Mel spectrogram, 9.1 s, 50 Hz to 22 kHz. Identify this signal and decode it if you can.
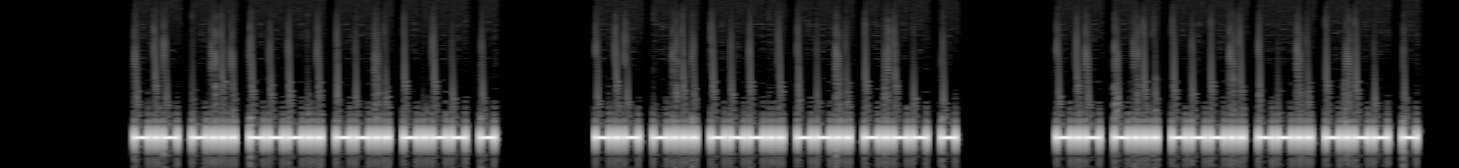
Morse code, heard as a keyed tone, about 40 wpm, 700 Hz. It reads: KB8ZYT KB8ZYT KB8ZYT
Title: USA Call Signs - 6 Characters - Repeated 3x - 40wpm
